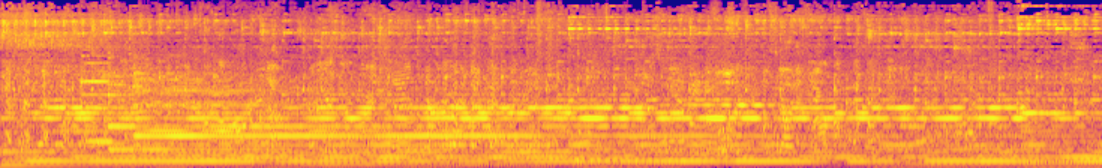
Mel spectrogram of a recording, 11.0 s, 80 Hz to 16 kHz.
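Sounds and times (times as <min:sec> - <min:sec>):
organ chords: 0:00.0 - 0:11.0.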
